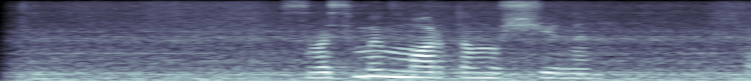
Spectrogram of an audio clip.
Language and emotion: Russian, neutral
